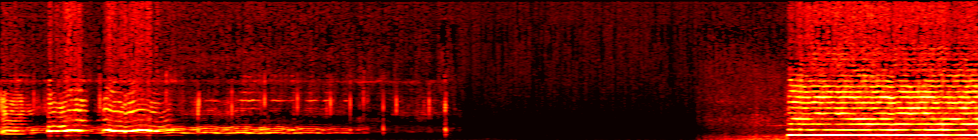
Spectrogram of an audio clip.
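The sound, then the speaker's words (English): The foghorn of a ferry crossing the river from Halifax, Nova Scotia, to Dartmouth lets out a loud, steady, sustained blast in dense fog on the waterfront, continuing to the end after a quiet pause and some earlier wavering tones and low rumble. “Well, there's a dense fog here on the waterfront in Halifax, Nova Scotia, and that foghorn is on a ferry going over to Dartmouth, which is across the river.”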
